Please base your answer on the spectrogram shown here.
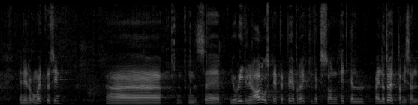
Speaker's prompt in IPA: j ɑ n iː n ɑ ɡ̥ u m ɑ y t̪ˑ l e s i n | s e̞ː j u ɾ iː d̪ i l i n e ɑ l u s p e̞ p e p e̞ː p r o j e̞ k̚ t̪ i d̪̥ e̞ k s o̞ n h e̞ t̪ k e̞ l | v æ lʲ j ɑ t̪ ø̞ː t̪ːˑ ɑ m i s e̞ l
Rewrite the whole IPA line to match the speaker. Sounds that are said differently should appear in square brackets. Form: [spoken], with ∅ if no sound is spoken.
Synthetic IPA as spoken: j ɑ n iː n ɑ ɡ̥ u m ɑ y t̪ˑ l e s i n | s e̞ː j u ɾ iː d̪ i l i n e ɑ l u s p e̞ p e p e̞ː p r o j e̞ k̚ t̪ i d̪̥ e̞ k s o̞ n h e̞ t̪ k e̞ l | v æ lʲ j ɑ t̪ ø̞ː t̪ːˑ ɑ m i s e̞ l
